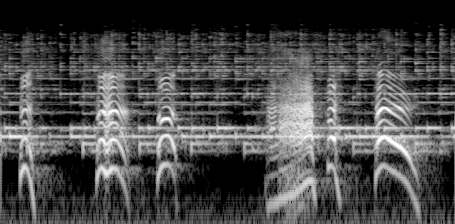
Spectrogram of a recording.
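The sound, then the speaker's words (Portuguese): An old ox lows in a few short, arching calls, one rougher and longer near the end, with a cowbell clanking steadily throughout, fairly loud, no talking. “Basta pra lá, boi velho encaretado!”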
